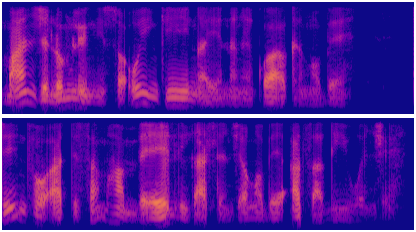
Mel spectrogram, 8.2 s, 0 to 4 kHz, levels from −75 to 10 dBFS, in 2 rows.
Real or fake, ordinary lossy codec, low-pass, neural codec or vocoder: fake; none; 3.6 kHz; vocoder, 22.05 kHz, 80 mel bands, WaveNeXt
